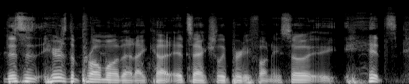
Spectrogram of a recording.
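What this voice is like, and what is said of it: Usual voice. Nothing is said of it.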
